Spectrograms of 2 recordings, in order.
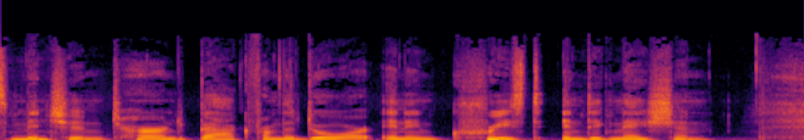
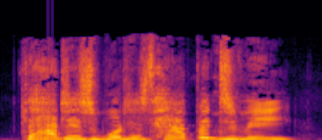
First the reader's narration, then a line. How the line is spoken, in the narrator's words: she cried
